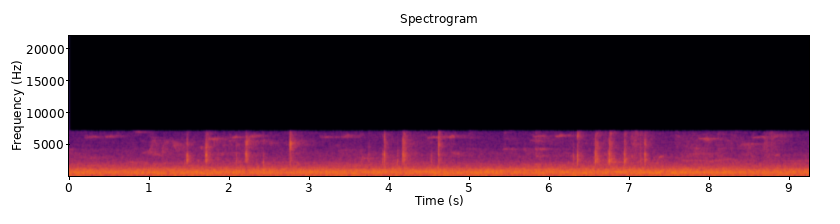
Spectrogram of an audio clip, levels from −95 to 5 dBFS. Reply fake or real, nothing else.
real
